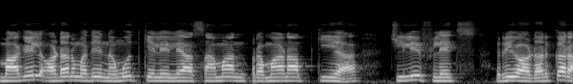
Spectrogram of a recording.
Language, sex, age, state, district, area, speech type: Marathi, male, 30-45, Maharashtra, Yavatmal, rural, read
